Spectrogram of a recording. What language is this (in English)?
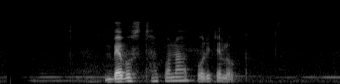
Bangla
